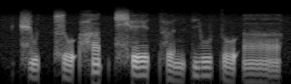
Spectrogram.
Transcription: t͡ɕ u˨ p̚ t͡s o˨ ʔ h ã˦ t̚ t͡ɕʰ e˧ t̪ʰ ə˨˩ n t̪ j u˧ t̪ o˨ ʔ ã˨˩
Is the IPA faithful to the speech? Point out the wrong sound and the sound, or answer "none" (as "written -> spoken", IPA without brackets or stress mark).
p̚ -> t̚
